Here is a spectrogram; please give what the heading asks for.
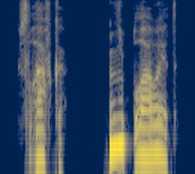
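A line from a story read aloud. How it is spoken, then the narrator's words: Whisper. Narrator (Russian): сказал шепотом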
